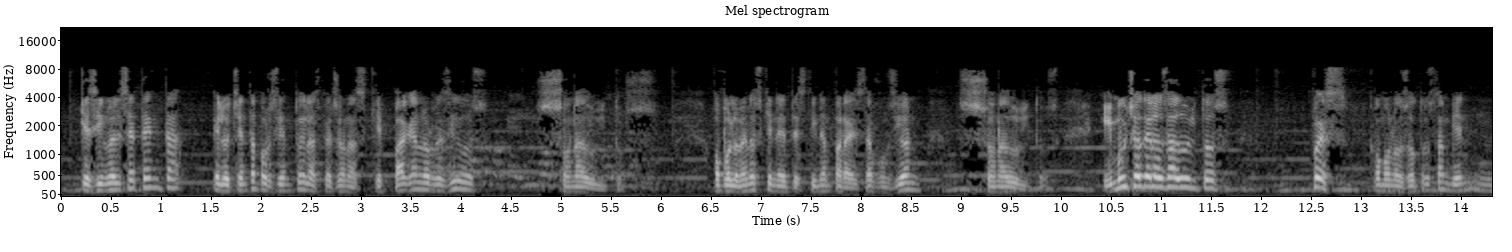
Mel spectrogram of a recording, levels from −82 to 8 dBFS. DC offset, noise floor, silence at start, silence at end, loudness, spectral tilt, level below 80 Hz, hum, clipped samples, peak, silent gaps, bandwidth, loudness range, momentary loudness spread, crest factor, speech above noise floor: under 0.1%; -45 dBFS; 0.15 s; 0 s; -22 LUFS; -4 dB/octave; -68 dBFS; none; under 0.1%; -4 dBFS; none; 8.4 kHz; 6 LU; 18 LU; 20 dB; 23 dB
